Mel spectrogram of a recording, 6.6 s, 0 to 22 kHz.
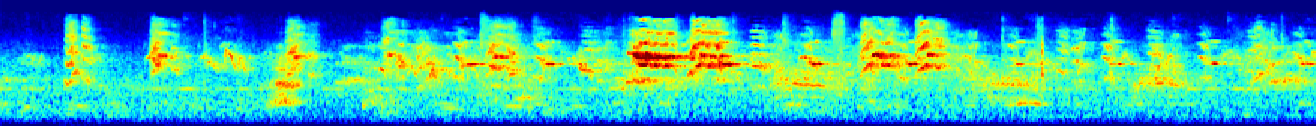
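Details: Blue-and-yellow macaw in Belgrade Zoo, Serbia, recorded in February 2022: a busy run of harsh, raspy squawks and short chattering notes, several bursts each second, with a few brighter squeals in the middle.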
